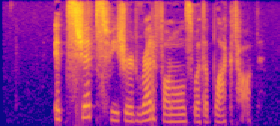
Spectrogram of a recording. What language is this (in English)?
English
